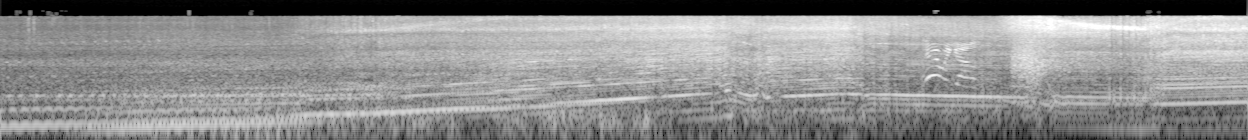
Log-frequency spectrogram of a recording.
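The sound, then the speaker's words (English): A Tesla Roadster electric sports car accelerates hard, its pitch climbing steadily before dipping and rising again through shifts. The drive is loud, with no talking. “We can cleanse your palate by hearing what that car sounds like.”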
